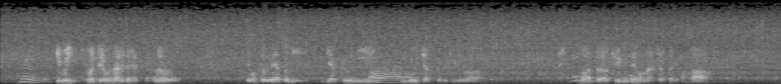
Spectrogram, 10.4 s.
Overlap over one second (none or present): present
